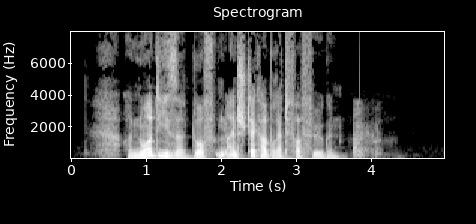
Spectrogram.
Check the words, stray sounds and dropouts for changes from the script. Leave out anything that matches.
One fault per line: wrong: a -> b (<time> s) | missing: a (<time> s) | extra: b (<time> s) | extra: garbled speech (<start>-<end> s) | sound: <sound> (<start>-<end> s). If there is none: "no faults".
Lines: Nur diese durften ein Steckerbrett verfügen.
sound: cough (3.7-4.2 s)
